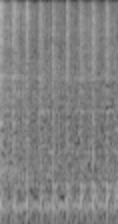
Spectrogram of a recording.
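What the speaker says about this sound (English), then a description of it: "She's idling perfect." A small two-stroke motorcycle engine idles steadily nearby, its rapid, even putter pulsing without a break.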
